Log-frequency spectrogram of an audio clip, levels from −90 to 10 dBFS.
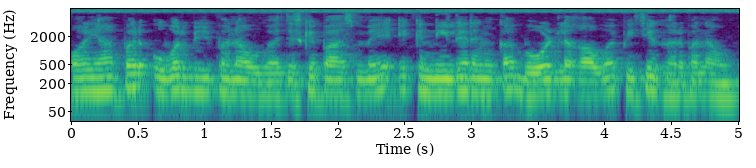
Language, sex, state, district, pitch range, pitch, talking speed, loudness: Hindi, male, Uttar Pradesh, Varanasi, 115-135 Hz, 125 Hz, 285 wpm, -15 LUFS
